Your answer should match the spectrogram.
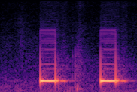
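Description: Two identical short electronic telephone tones sound about a second apart, loud and clean over a quiet line after a caller hangs up.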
